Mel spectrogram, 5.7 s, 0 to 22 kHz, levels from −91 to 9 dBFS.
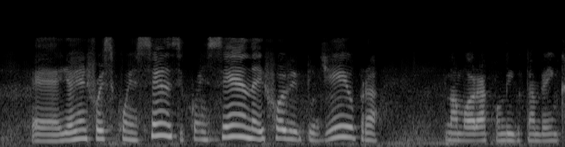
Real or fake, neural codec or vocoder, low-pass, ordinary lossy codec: fake; codec, 16 kHz, 2 kbps, X-Codec, WavLM features, trained on Multilingual LibriSpeech; none; none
